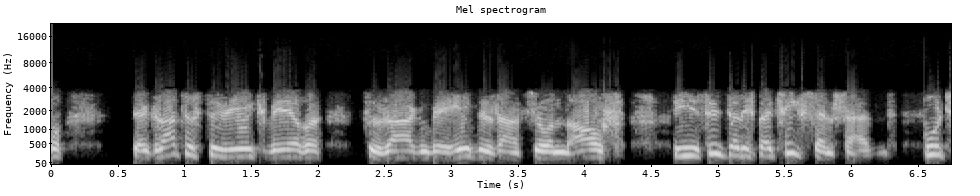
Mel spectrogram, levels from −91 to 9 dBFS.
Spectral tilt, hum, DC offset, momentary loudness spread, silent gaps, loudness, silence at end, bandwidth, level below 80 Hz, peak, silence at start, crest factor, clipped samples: -7.5 dB/octave; none; under 0.1%; 8 LU; none; -11 LUFS; 0 s; 4.5 kHz; -58 dBFS; 0 dBFS; 0 s; 12 dB; under 0.1%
